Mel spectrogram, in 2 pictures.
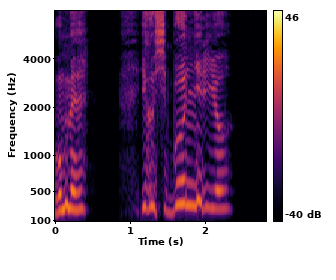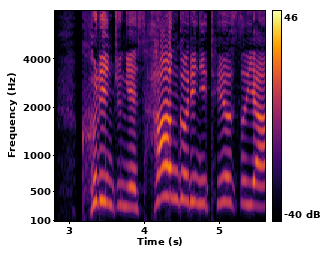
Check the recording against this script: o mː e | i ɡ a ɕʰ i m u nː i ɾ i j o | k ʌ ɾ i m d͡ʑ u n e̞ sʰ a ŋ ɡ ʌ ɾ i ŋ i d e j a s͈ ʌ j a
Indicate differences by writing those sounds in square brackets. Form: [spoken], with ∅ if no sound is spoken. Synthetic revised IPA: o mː e | i ɡ [ʌ] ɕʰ i m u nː i ɾ i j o | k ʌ ɾ i [n] d͡ʑ u [ŋ] e̞ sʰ a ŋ ɡ ʌ ɾ i [ɲ] i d e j [ʌ] s͈ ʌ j a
